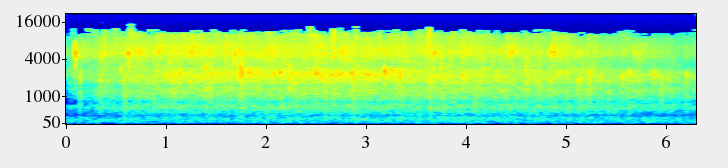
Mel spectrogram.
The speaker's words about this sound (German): Darf ich erst einmal einen schönen Applaus für euch, dass ihr hier seid.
